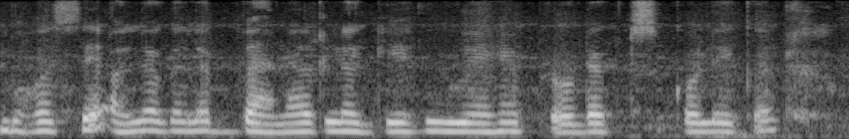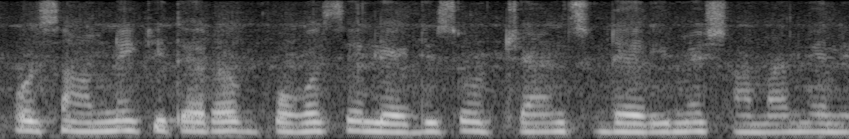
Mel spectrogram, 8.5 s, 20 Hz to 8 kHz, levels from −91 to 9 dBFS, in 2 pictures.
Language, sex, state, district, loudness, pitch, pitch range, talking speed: Hindi, female, Odisha, Khordha, -19 LUFS, 190 Hz, 185-200 Hz, 160 wpm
